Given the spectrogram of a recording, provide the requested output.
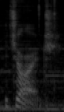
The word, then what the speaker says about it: George: cousins his name is written like this and pronounced she drew me at George he's five years older than me so he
